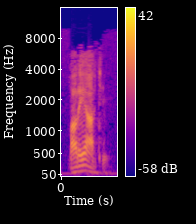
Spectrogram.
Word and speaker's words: Moriarty: Moriarty.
